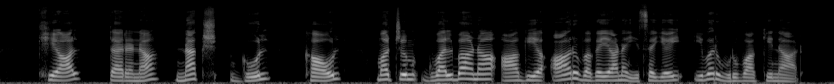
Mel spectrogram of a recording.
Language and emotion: Tamil, neutral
